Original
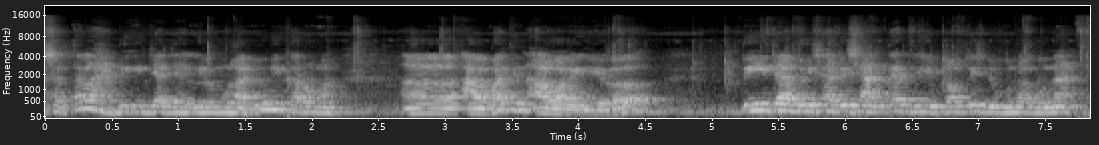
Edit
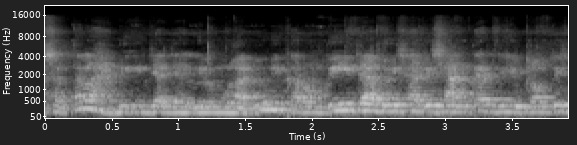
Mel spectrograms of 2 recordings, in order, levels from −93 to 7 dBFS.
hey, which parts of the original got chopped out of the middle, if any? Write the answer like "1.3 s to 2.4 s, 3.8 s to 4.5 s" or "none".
2.1 s to 5.2 s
